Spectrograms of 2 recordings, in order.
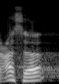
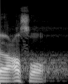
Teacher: وكذلك في عسى، لو لم تخلص انفتاحها سين وأطبقتها لصارت صادا، فتنتقل من عسى إلى عصى، وهذا ما في شك أنه ممنوع وخطأ ولحن جلي.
